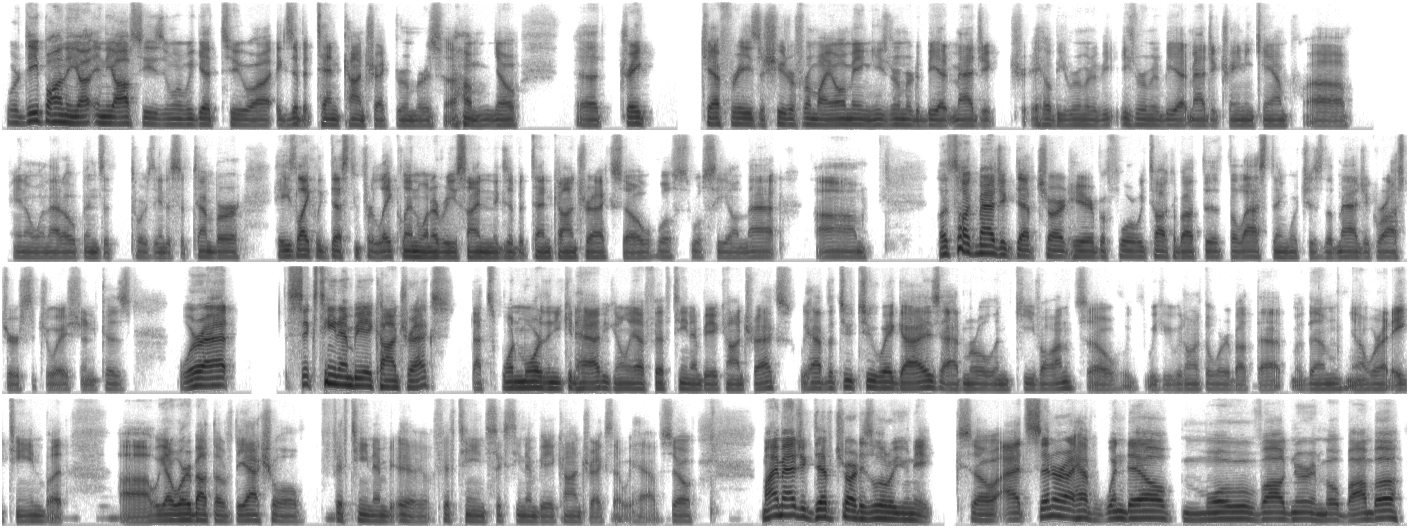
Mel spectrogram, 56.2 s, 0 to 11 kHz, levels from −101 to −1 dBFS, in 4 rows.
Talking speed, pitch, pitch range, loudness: 195 wpm, 100 Hz, 90-115 Hz, -25 LUFS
